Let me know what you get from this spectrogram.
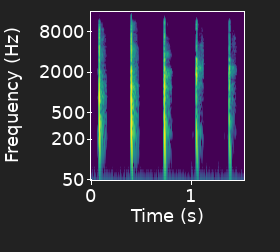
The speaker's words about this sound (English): Love it, Emmanuel Quickley. Gotta give you a hand clap.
